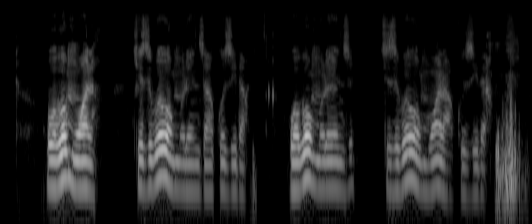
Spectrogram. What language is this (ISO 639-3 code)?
lug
